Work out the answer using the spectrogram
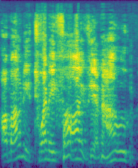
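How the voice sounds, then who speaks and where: A man's voice: very animated, measured pace, pushed and bright, a little hiss or hum, heavily acted. A man voicing a weary, harried young village headman, complaining in a raised, exasperated voice. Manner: exasperated, complaining, higher-pitched.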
